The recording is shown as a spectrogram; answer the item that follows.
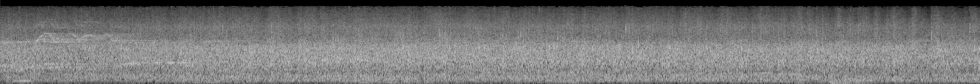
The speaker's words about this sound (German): Und für diesen Mut, das zu machen, kommt der Applaus aus der Metropolishalle. Für die Kolleginnen und Kollegen von Radio Potsdam.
